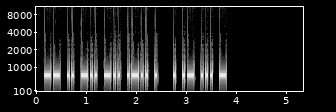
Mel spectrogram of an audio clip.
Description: Morse code, heard as a keyed tone, about 30 wpm, 700 Hz. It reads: MIDDLE EAST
